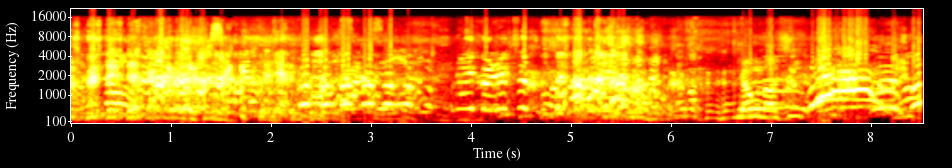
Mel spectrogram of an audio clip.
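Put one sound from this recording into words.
Young men and women chatter and laugh close by.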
